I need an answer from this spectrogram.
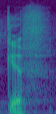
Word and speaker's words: GIF: want to yeah yeah if if the the word starts with a soft G then the three letter word must also start with the soft G yes that is my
